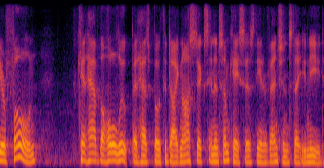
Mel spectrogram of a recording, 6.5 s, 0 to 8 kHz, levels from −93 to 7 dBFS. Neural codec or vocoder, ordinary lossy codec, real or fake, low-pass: codec, 16 kHz in and 24 kHz out, 1 kbps, XY-Tokenizer; AAC, 48 kbps; fake; 7.2 kHz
